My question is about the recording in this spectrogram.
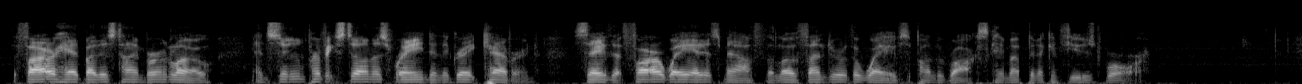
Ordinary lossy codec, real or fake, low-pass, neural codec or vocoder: MP3, 64 kbps; fake; 7.2 kHz; vocoder, 22.05 kHz, 80 mel bands, WaveNeXt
